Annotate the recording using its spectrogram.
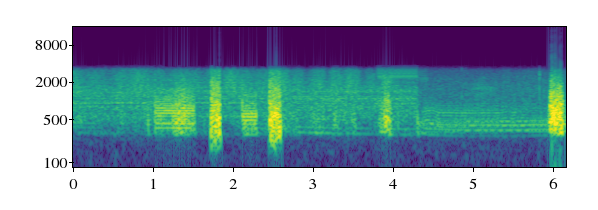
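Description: FM satellite downlink audio from an amateur radio receiver: steady static hiss, with a few short pops and weak, garbled signals and brief tones breaking through in the middle, before a strong station comes in at the very end.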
